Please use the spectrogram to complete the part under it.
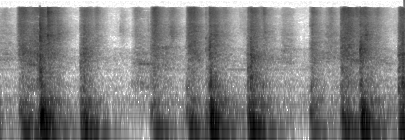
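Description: A punching bag thuds under knee strikes.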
